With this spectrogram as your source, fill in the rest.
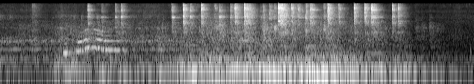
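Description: A lift hums and rumbles as it moves.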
